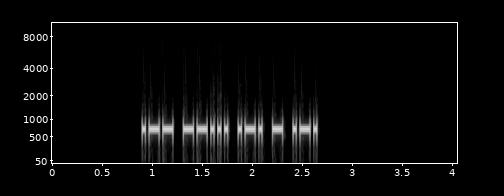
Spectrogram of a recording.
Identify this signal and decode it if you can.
Morse code, heard as a keyed tone, about 36 wpm, 700 Hz. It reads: W7RTR
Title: USA Call Signs - 5 Characters - Repeated 3x - 35wpm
